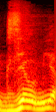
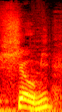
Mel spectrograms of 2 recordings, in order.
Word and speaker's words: Xiaomi: de la marque chérie que j'ai toujours tendance à prononcer xiaomi alors c'est chahoumi et on va en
